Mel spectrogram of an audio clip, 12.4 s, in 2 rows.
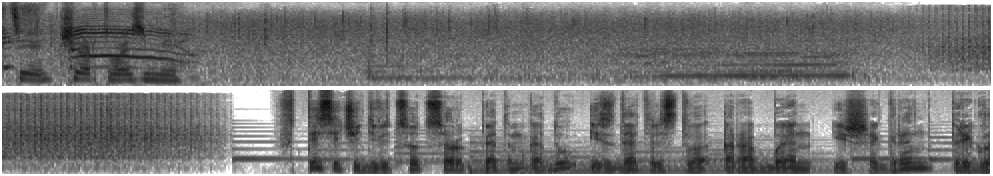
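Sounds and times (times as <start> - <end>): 
rain falling: 0.0 - 7.6
speech: 0.1 - 1.3, 8.1 - 12.3.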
